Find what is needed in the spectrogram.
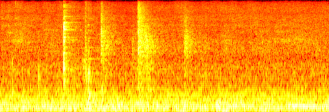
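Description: Near silence: faint room tone with a few soft clicks, about half a second, one second and one and a half seconds in.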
